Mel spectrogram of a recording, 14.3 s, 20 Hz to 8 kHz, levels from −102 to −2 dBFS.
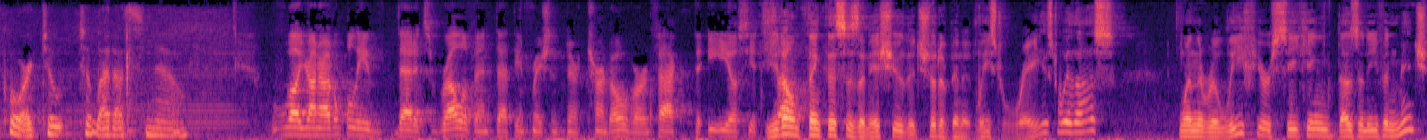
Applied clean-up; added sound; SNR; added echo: none; none; none; none.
